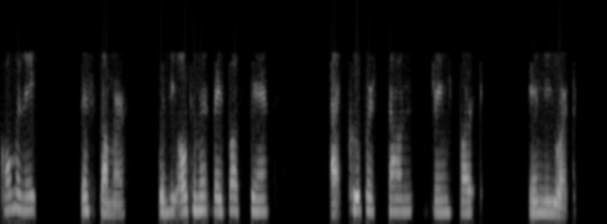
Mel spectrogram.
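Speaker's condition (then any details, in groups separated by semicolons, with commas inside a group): Cerebral palsy; past challenges speaking up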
